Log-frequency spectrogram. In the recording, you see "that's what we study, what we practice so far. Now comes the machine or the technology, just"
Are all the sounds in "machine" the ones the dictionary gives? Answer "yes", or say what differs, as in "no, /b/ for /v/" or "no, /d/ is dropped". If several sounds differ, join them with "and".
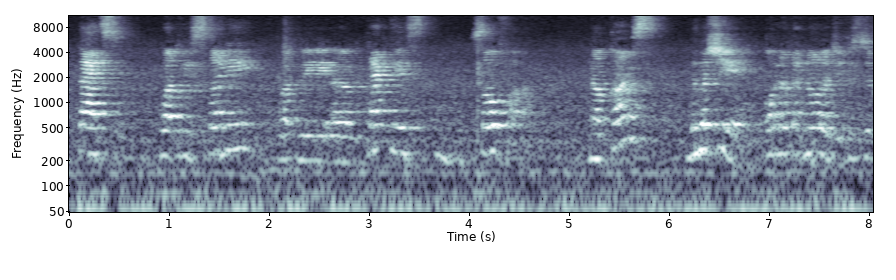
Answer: yes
